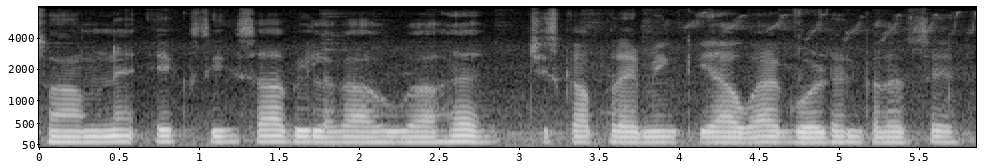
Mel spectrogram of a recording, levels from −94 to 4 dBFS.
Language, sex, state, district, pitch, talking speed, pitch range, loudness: Hindi, male, Jharkhand, Ranchi, 115 Hz, 155 wpm, 110-120 Hz, -16 LUFS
